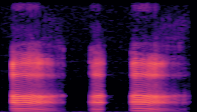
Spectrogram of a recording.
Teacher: es un sonido gutural, aparte que es un sonido gutural, es un sonido muy suave y casi imperceptible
